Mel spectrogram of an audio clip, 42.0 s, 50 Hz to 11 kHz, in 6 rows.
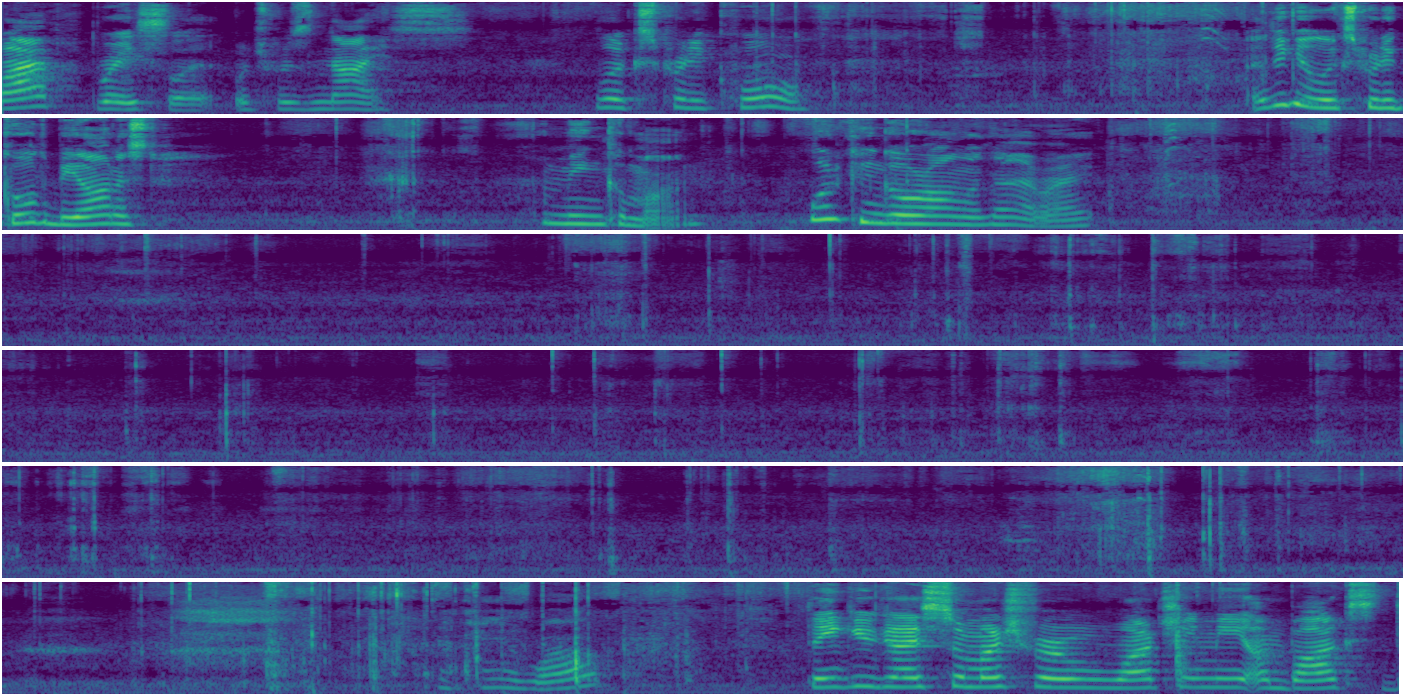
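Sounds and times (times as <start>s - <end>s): steady low hum: 0.0s - 42.0s
clicks and scrapes of objects: 3.6s - 6.5s, 16.1s - 22.4s, 23.1s - 39.0s.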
